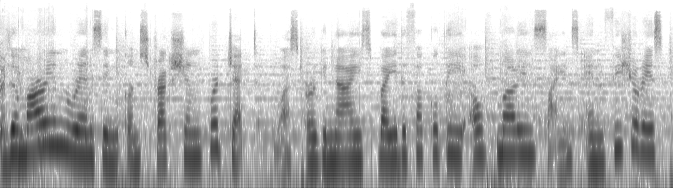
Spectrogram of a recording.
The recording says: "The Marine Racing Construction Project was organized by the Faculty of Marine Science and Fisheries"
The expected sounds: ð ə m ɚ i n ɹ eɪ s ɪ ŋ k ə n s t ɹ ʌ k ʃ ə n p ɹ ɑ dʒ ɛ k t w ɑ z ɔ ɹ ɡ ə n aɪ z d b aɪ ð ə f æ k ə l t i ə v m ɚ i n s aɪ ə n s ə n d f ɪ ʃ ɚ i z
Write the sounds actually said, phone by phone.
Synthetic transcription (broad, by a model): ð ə m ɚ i n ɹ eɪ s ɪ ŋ k ə n s t ɹ ʌ k ʃ ə n p ɹ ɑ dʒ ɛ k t w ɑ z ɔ ɹ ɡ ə n aɪ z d b aɪ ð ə f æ k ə l t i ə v m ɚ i n s aɪ ə n s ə n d f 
